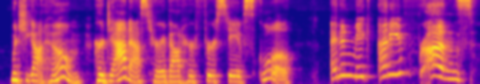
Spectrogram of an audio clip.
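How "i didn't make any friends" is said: high, loud crying complaint; cried out. Acted. Girl dinosaur wailing to her dad about school. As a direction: wail it like an upset little dinosaur. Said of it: "Penelope cried".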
